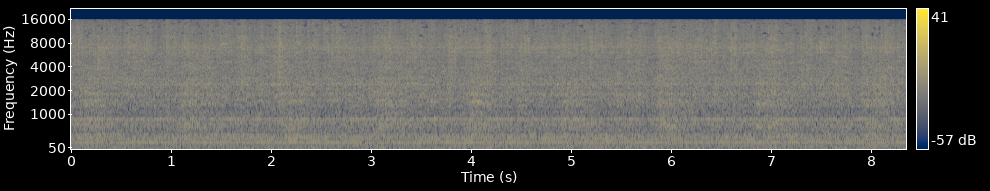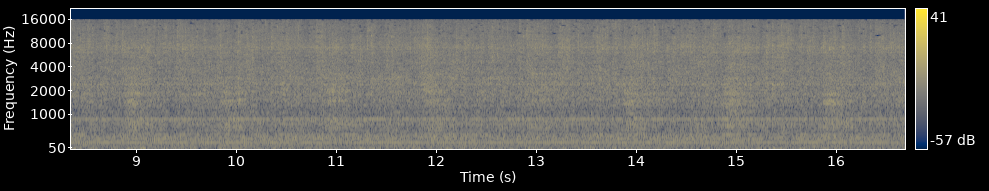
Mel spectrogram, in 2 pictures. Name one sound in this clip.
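An indoor bike trainer whirs steadily.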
